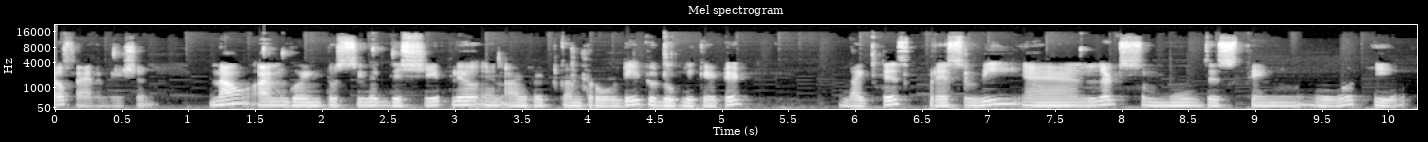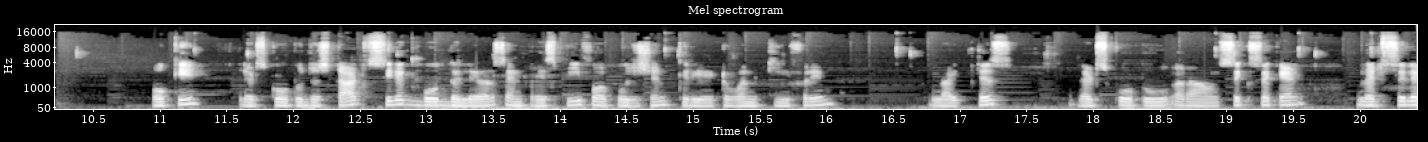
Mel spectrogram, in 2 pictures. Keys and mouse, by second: 0.0-1.5 drag, 3.7 ctrl+d, 4.4 space, 6.6 v, 7.6-12.7 drag, 13.7 p, 14.7 click, 16.7 -, 16.9 -, 18.9-20.4 drag.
